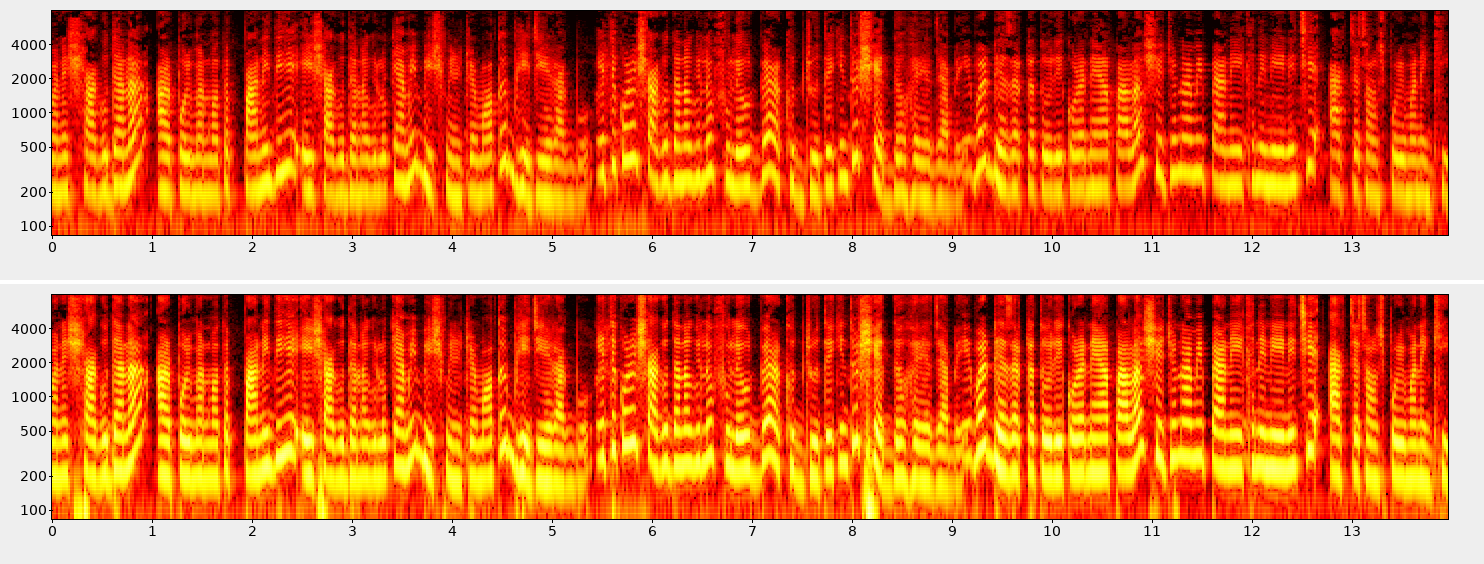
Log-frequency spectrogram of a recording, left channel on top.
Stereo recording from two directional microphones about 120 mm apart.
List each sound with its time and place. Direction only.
0.0 s speech: 30° right (ahead or behind)
9.2 s speech: 40° right (ahead or behind)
